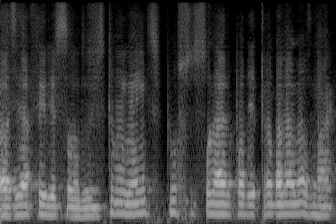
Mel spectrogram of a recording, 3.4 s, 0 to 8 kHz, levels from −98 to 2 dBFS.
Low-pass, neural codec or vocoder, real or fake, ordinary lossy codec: none; codec, 16 kHz, 1 kbps, FreqCodec, smaller model; fake; none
